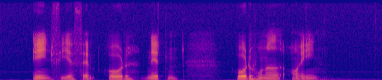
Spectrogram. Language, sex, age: Danish, male, 31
